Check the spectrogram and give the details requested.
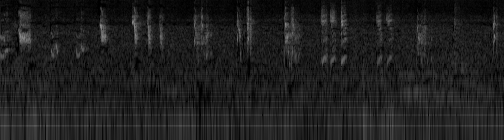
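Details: Daput long-tailed shrike song meant to make rival shrikes sing eagerly: a long run of short, scratchy, high chips and rasping notes, irregularly spaced, some rising slurs, continuing steadily throughout.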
